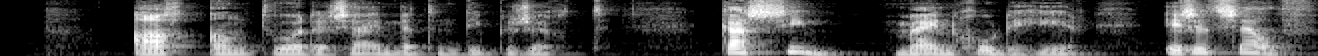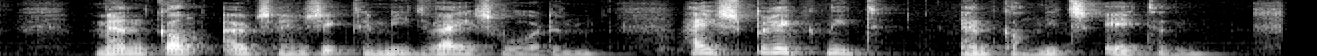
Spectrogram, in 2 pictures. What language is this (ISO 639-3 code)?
nld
